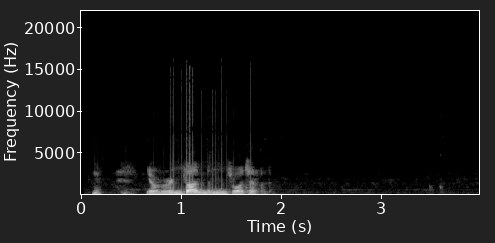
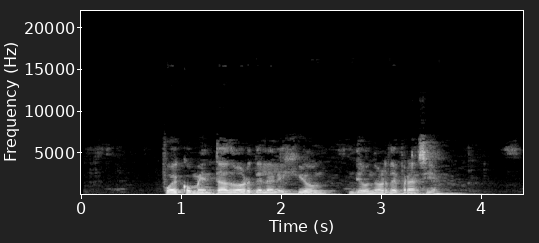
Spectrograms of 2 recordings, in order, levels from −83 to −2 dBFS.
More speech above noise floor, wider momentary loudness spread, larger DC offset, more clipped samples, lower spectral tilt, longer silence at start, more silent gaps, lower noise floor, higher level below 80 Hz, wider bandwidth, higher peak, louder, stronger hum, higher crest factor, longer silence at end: about the same, 44 dB vs 43 dB; first, 17 LU vs 11 LU; neither; neither; about the same, -8 dB/octave vs -7.5 dB/octave; second, 0.1 s vs 0.85 s; neither; first, -69 dBFS vs -59 dBFS; about the same, -52 dBFS vs -52 dBFS; first, 15.5 kHz vs 7.4 kHz; second, -6 dBFS vs -2 dBFS; second, -26 LUFS vs -17 LUFS; neither; first, 24 dB vs 16 dB; first, 2.15 s vs 0.6 s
